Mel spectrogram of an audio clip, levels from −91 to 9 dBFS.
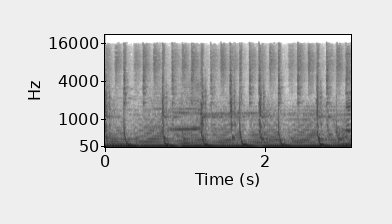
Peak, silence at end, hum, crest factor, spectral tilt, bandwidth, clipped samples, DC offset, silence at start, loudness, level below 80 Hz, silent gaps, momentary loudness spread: -2 dBFS; 0 s; none; 10 dB; -4.5 dB/octave; 16.5 kHz; under 0.1%; under 0.1%; 0 s; -14 LUFS; -12 dBFS; none; 1 LU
